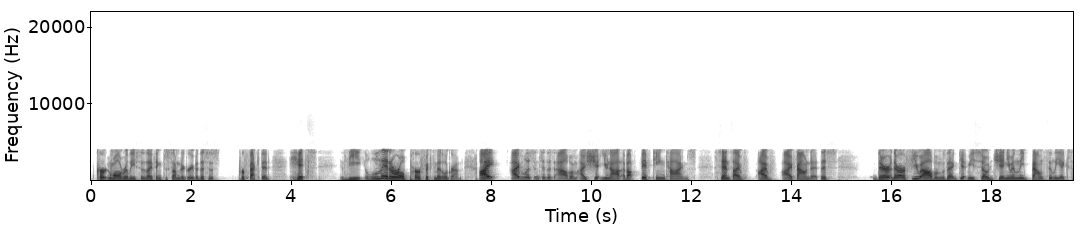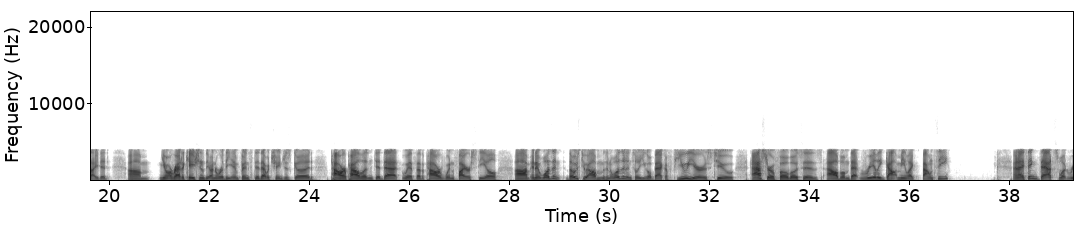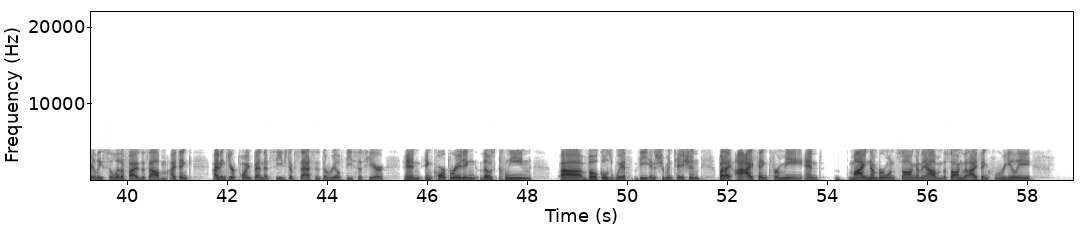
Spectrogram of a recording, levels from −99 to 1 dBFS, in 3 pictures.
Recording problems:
high frequencies cut off; severe; nothing above 4 kHz

